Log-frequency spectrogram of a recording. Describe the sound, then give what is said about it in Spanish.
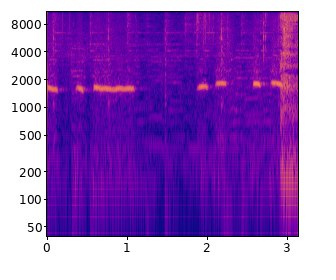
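A person whistles a tune of several clear, high held notes broken by short pauses, then a loud noisy burst cuts in at the very end. “venimos como Omar, silbando desde el fondo del callejón.”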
